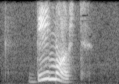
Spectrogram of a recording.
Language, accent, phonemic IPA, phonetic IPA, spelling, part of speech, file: Armenian, Eastern Armenian, /diˈmoɾtʰ/, [dimóɾtʰ], դիմորդ, noun, Hy-դիմորդ.ogg
- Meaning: applicant, petitioner, requester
